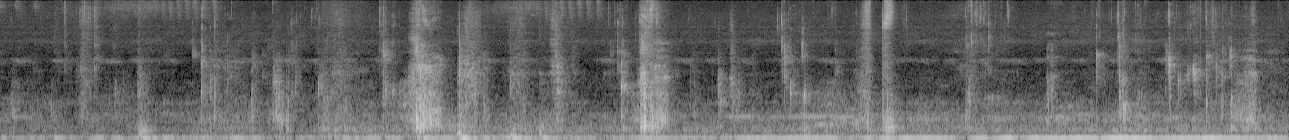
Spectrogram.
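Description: Close-miked eating: a person biting meat off a pork rib in spicy curry and chewing with wet mouth clicks and smacks. Two sharper, louder sounds come about four and six and a half seconds in, over a steady low hum.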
